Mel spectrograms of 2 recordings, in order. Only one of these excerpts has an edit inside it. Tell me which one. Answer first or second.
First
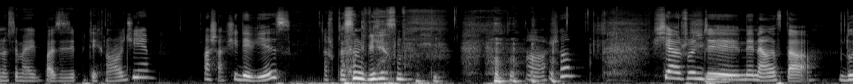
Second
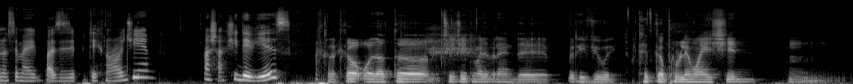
second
